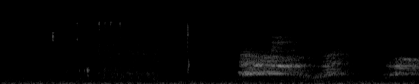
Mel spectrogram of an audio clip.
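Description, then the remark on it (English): Several of the speaker's dogs bark in the background as it starts to get dark, a loose cluster of overlapping barks and yips with a few sharp clicks earlier on, fairly faint and with no one speaking. “You hear dogs barking in the back, you know, because it's starting to get dark.”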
